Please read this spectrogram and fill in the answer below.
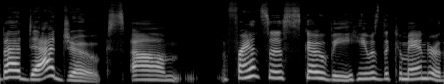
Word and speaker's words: Scobee: Was it Scobee cuz that's how I pronounce it? I believe it was. I believe they do call him Scobee, yes.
